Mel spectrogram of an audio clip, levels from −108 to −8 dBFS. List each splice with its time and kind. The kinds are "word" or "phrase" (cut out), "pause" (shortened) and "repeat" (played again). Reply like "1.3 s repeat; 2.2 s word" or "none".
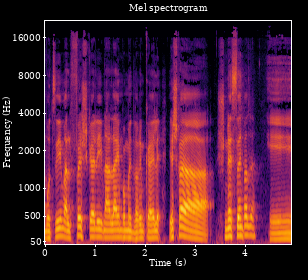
1.2 s phrase; 1.5 s phrase; 2.4 s pause; 3.4 s pause; 4.0 s phrase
